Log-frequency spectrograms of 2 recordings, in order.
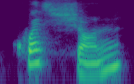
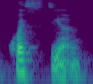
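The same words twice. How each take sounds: First: An sh sound comes before the last syllable. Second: A t sound comes before the last syllable. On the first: "you're saying the ti as sh" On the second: "you're saying ku est, make it the sts, and then a and on"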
